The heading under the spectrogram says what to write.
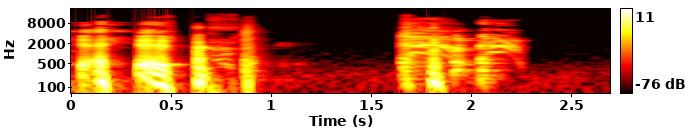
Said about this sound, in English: Don't make me laugh because I'm coughing to death over here.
